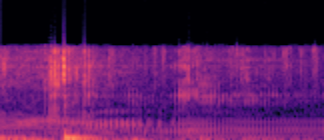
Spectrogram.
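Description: Single-cylinder Yamaha ATV engine running hard as the quad crests a sandy hill. A heavy low thump comes about half a second in, the loudest moment, and then the engine note settles lower.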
